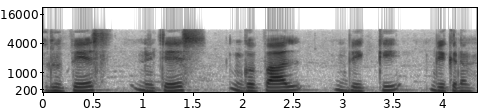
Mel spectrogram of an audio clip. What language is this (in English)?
Hindi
